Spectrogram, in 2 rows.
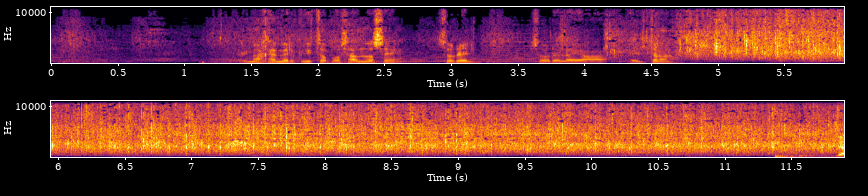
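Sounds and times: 
speech: 1.4s - 5.0s
crowd applause: 4.1s - 11.8s.

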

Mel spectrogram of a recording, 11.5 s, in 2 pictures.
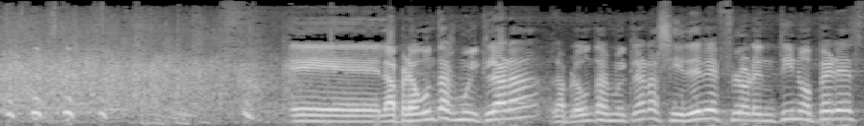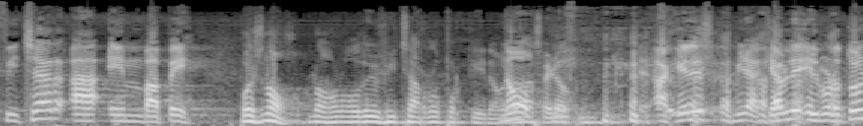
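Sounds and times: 
laughter: 0.0s - 1.9s, 9.4s - 11.5s
applause: 0.0s - 2.1s
speech: 2.0s - 11.5s.

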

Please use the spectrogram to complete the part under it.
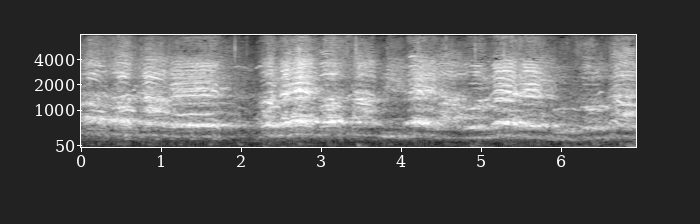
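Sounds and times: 
crowd singing football club anthem in Pamplona: 0.0s - 6.9s.

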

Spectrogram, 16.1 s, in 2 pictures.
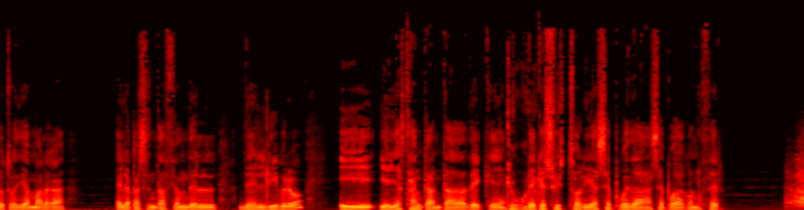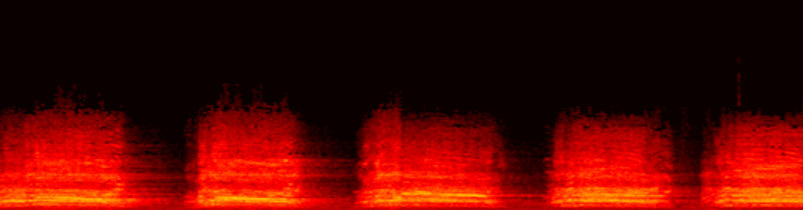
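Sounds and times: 
speech: 0.0s - 7.3s
Japanese soldiers shouting banzai war cry: 7.9s - 16.0s.

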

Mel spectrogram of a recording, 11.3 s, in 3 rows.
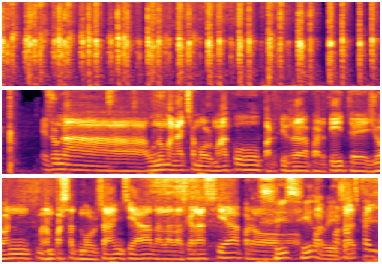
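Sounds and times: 
stadium crowd applauding: 0.0s - 3.9s
speech: 4.2s - 11.3s.

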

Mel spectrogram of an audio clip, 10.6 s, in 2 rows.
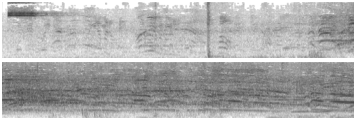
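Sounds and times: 
football players and staff shouting: 4.8s - 10.5s.

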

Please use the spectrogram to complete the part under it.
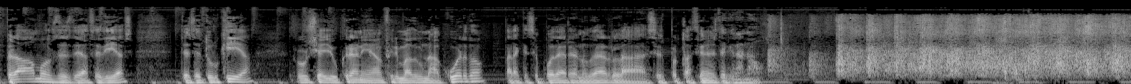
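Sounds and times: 
speech: 0.1s - 8.0s
applause in the room where the agreement was signed: 7.6s - 11.3s.

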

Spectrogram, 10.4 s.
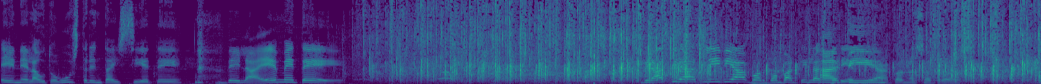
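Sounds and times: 
speech: 0.0s - 3.7s, 6.4s - 9.9s
audience applause for a guest: 3.5s - 10.3s.

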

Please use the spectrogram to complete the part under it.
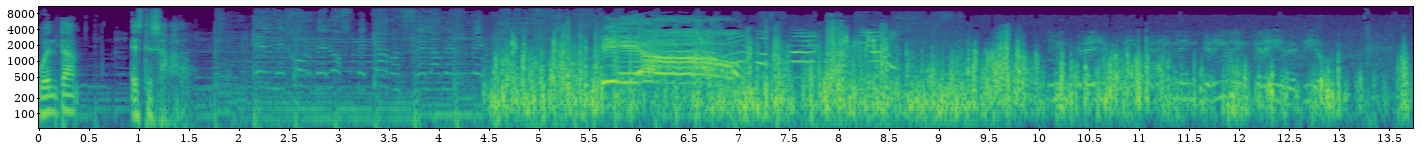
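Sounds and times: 
speech: 0.0s - 1.6s, 5.6s - 7.1s, 11.4s - 13.0s
strong wind blowing during forest fires in Asturias: 4.5s - 13.7s.

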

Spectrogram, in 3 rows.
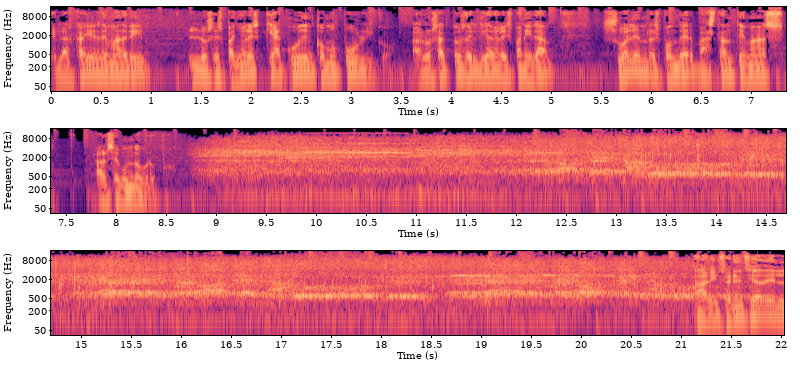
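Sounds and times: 
speech: 0.0s - 9.3s, 21.2s - 22.0s
people shouting: 8.8s - 21.7s
large crowd booing: 8.8s - 22.0s.

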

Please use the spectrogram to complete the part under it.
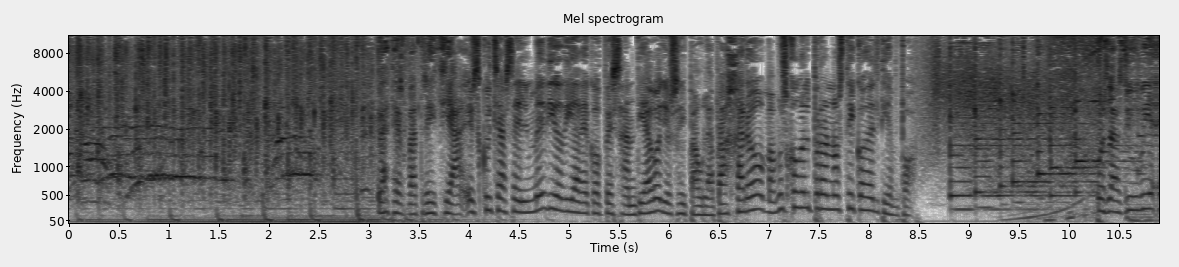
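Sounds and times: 
people cheering: 0.0s - 3.3s
crowd clapping: 0.0s - 3.8s
speech: 3.2s - 10.9s.

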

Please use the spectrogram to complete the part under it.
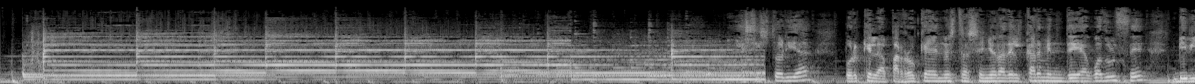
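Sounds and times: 
newly blessed church bells ringing: 0.1s - 7.7s
speech: 7.8s - 11.9s.

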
